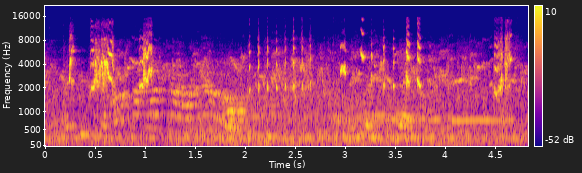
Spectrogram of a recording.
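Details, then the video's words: Lovebirds from Larkana giving sharp, shrill chirps and squeaks in quick irregular bursts, some high notes buzzy, between quieter chatter, with faint steady lower tones running underneath. "Lovebirds sing Sweet Serenades"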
